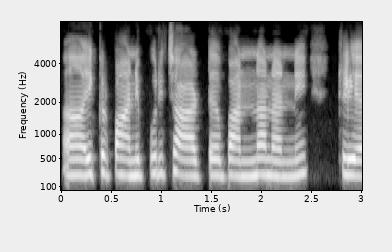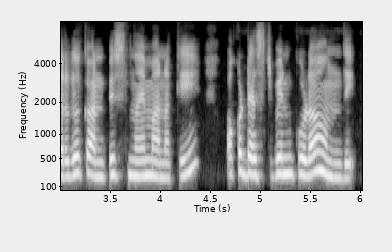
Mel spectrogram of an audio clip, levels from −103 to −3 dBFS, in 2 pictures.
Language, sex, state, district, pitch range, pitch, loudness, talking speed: Telugu, female, Andhra Pradesh, Visakhapatnam, 235-265 Hz, 245 Hz, -14 LUFS, 170 wpm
